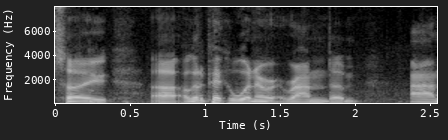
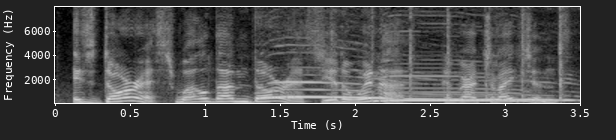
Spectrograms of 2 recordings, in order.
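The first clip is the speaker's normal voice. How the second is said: much higher and louder, shouting the winner's name with delight; excited winner shout; 12 semitones higher, 6 dB louder than usual. Real, not acted. Announcing the raffle winner to listeners, excited shout. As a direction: belt out the winner like a game-show host. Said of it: "it's all gone very loud in the green room there".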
